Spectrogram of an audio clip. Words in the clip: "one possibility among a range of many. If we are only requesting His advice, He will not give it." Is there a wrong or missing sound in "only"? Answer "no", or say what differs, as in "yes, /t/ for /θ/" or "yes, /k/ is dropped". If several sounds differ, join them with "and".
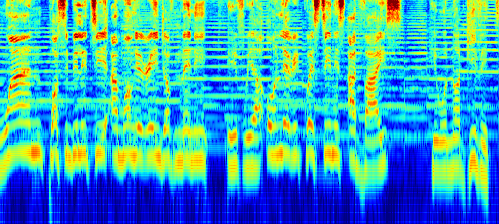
no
